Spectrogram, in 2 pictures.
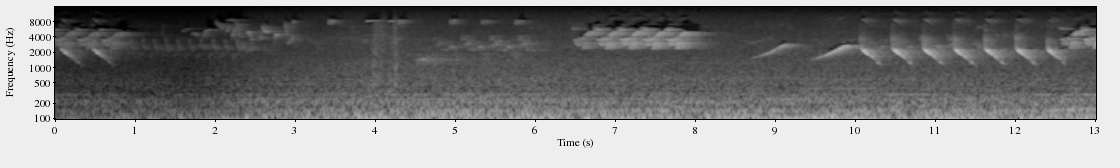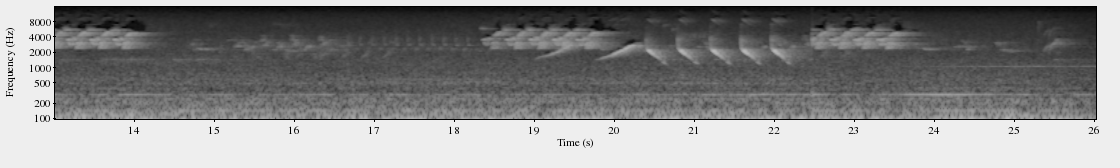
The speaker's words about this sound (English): A variety of birds providing a spring soundtrack on Mount Sequoia yesterday.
